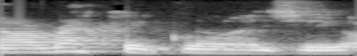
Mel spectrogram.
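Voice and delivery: ordinary delivery

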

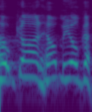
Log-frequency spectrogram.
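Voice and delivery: calling out. Telling a story of a young man frozen in a sliding car: crying out to God. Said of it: "He begins to cry out".

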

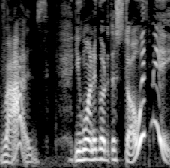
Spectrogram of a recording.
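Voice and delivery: put-on casual, sing-song Brooklyn neighbourhood accent. Retelling how a friend from the building spoke: imitating a friend's Brooklyn accent. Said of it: "friends that had Brooklyn accents".

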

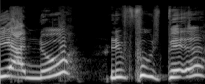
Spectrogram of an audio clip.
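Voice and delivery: bad put-on Geordie accent. Asked to do a geordie accent for the fans, attempting a geordie accent. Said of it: "I'm not sure what that accent is".

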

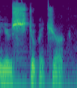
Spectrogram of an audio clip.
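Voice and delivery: mock low sneer with open contempt. Giving an example of someone insulting you, sneering with contempt. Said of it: "they say it with a sneer and with contempt".

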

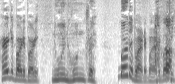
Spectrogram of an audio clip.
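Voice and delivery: imitated Dublin accent. Repeating the bit he was doing earlier, in a Dublin accent. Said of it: "I was doing the Dublin accent as well".

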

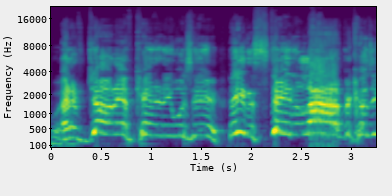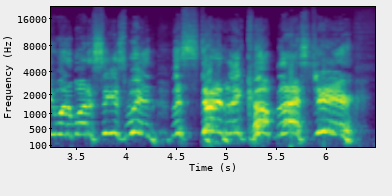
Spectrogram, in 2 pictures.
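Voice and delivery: belted, high-pitched loud delivery. Retelling what Bradshaw said in his speech: imitating Bradshaw. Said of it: "he's just like".

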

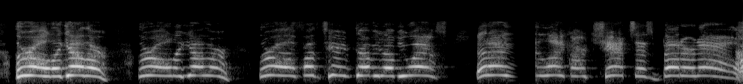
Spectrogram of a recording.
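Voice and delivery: mock very high, frantic, excited commentary-style screaming. Acting out JR as Austin turns face and joins the Alliance, in a JR screaming impression. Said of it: "JR is just screaming".

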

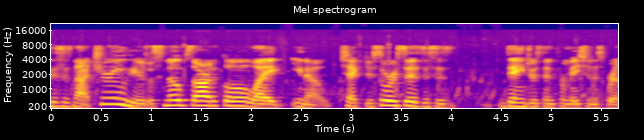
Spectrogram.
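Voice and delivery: normal talking voice

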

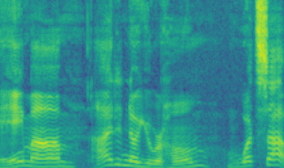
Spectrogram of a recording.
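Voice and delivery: a little too cheerful. Michael greets his mother at the top of the stairs, a tad too cheerful. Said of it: "making his voice sound just a tad too cheerful".

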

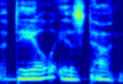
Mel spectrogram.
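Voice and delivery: imitated low whisper. Retelling a general manager's words at the Forum: imitating Jerry West whispering. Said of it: "he whispered to me".

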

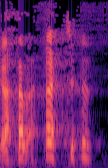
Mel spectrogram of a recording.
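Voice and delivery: high, mock, phony tearful crying voice. Retelling how she fake cried with only one other person in the room, imitating fake crying. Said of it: "He knows I'm fake crying".

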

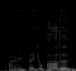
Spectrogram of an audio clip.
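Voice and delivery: timid, very high and slow. Foma Nikolaitch, the boarder, answers Krasnoukin's complaint about his praying: timid. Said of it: "answers Foma Nikolaitch timidly".

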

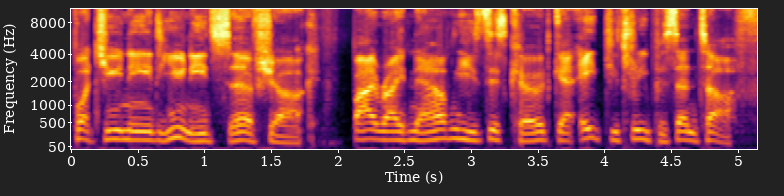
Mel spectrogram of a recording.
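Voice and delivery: online sponsor advert voice. Explaining the discount offers, the speaker slips into a YouTuber ad-read voice. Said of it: "I sound like a YouTube advert now".

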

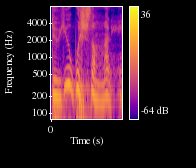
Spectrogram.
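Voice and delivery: quiet whisper. Reading a story aloud, a man offers a tramp money: quiet whisper. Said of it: "quietly whispered".

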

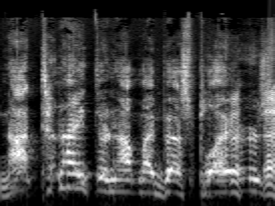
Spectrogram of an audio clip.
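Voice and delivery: very high, loud scream fired straight back. Retelling own reply screamed back at the player: retelling own scream. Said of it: "I screamed right back at him".

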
